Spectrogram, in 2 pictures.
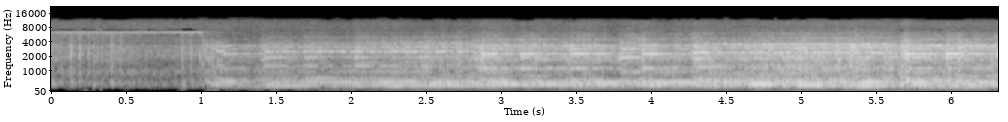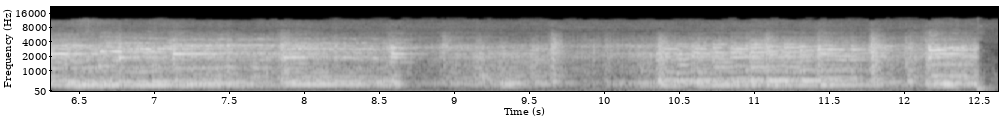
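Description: Music playing back from a cassette on a Sharp RD-426U cassette recorder, heard through its built-in three-inch speaker, thin and without bass. A faint high steady tone comes first, and the music starts about a second in.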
